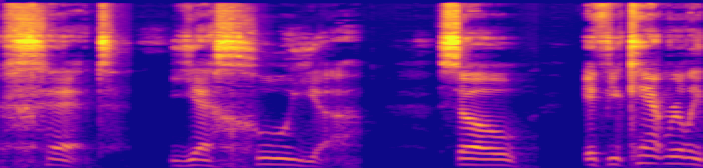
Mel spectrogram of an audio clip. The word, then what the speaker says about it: Yehuiah: So, if you can't really pronounce it that way, you can say Yehuiah like an H. But technically it's the letter Chet, Yehuiah. It's kind of closer to a Ch, Yehuiah, or Yehuiah.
